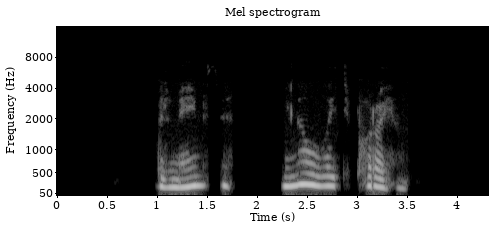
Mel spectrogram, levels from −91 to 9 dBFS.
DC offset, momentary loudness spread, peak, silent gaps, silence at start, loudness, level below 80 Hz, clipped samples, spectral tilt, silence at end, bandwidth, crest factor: under 0.1%; 15 LU; -12 dBFS; 1.82-2.23 s, 2.95-3.00 s; 1 s; -25 LUFS; -66 dBFS; under 0.1%; -11.5 dB/octave; 0.8 s; 4.3 kHz; 14 dB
